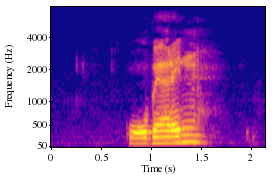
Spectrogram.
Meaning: 1. (mother) superior (leader of a convent, especially one that is a branch of another) 2. feminine of Ober (“waiter”)
- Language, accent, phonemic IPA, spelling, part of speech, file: German, Austria, /ˈoːbəʁɪn/, Oberin, noun, De-at-Oberin.ogg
